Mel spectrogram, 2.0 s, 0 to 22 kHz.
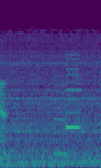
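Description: Boeing 747-8 ground proximity warning computer's synthetic voice finishing the 'ten' radio-altitude callout during its self-test, over a steady low cockpit hum. About one and a half seconds in, a short single-pitch beep sounds.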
